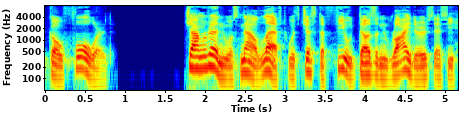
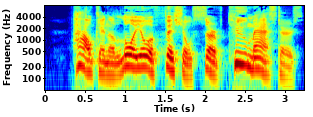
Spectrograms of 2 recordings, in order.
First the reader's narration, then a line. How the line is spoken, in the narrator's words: He shouted as he glared at Liu Bei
